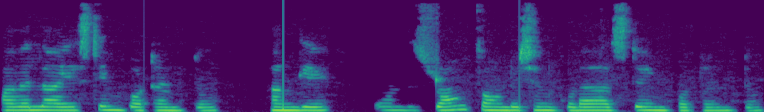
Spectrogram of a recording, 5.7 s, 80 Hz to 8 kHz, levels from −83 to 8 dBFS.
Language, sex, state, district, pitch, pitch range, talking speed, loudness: Kannada, female, Karnataka, Dharwad, 230 Hz, 225-240 Hz, 115 wpm, -17 LUFS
